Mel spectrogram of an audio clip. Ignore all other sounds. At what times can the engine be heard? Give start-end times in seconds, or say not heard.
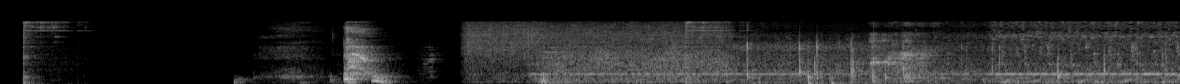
5.2-11.7.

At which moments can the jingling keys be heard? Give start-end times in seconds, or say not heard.
0.2-0.9, 6.8-7.4.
